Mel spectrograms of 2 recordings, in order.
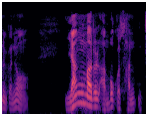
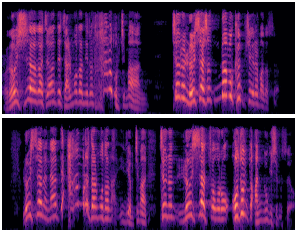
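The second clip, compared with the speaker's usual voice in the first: loud and higher, hammering each phrase; loud vehement outburst; 8 semitones higher, 14 dB louder than usual. Real, not acted. Preacher confessing his grudge against Russia, loud and vehement. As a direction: declare it with full force, almost shouting.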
